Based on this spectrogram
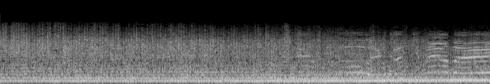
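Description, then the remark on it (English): A helicopter bringing mail from the United States, off Watling Island, makes a loud, steady, low droning roar of engine and rotors with a constant hum beneath, growing slightly louder toward the end as it approaches. “And that helicopter is bringing his mail from the United States.”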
